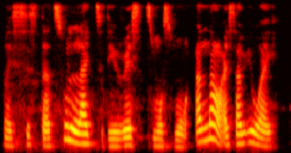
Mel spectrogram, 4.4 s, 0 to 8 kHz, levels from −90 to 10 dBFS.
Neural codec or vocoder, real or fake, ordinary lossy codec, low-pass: none; real; none; 7.2 kHz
